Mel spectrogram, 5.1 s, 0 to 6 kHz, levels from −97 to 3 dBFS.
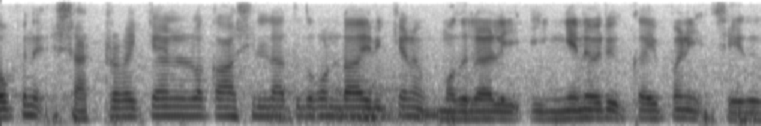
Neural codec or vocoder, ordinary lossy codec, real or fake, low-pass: none; none; real; 5.4 kHz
